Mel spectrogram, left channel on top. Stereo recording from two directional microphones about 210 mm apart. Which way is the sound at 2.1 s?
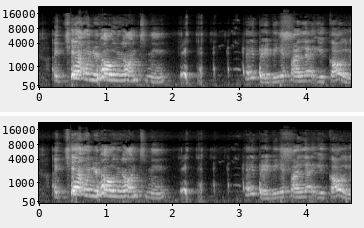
20° left (ahead or behind).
